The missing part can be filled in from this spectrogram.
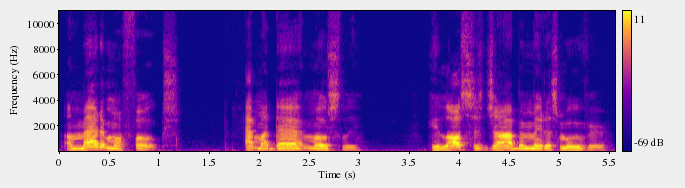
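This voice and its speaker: A man playing a gruff, sulky young boy, slow and grumbling, sometimes slower and lower, storybook read-aloud with just a light touch of character. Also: sing-song. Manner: sullen and grumbling.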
